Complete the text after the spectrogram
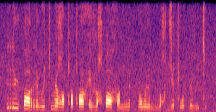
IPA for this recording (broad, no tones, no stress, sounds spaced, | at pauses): r y p ɒ r ʏ v ɨ c m ʏ ʁ u qʼ ə qʼ o h e v ʏ χ ɓ ɒ h ɒ nː ɨ k b o w ɨ mː u χ dʲ ɔ c w u b ʏ v i c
